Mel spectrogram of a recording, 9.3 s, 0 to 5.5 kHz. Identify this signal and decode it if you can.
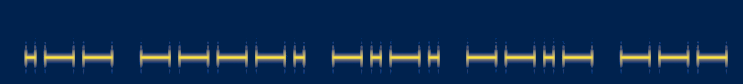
Morse code, heard as a keyed tone, about 10 wpm, 700 Hz. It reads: W9CQO
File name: LARK-FD-2022-Log-in-CW-10wpm-700-Hz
